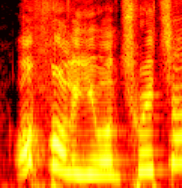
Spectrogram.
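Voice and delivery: mock-aggressive shout, pitched high. Passer-by calling out to the podcaster, aggressive. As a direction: bark it loudly, imitating an aggressive passer-by. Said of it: "It was very aggressive".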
